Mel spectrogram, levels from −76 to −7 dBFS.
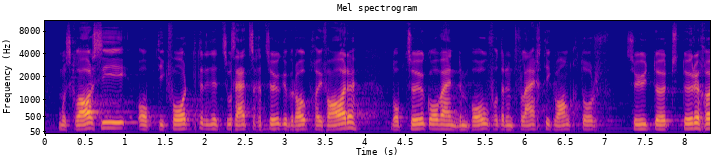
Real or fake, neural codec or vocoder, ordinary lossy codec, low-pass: real; none; none; none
